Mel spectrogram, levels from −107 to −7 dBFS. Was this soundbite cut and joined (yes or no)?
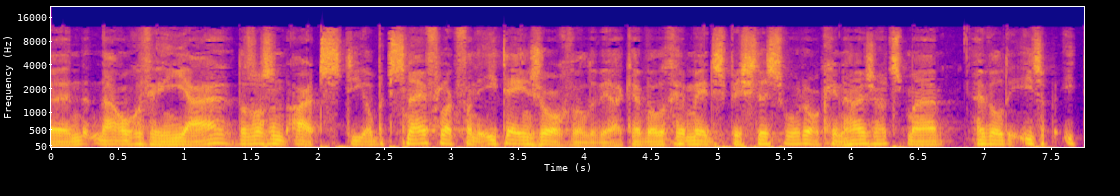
no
